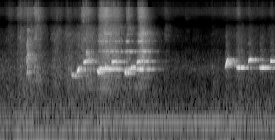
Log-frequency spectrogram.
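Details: Common bulbul from Morocco, kept tame, whistling in the morning: a phrase of linked fluty whistles with upward slurs, silence, then a shorter similar phrase, with faint clicks and room noise.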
